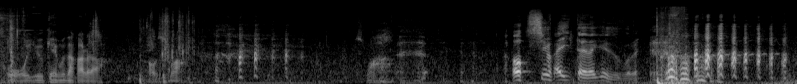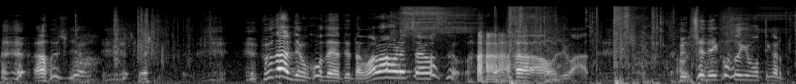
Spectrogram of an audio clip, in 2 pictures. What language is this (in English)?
Japanese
